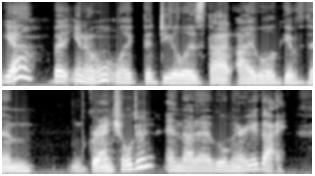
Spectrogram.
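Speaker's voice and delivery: peaceful, accepting, calm, soft, matter-of-fact tone. Retelling what a friend answered about her parents: imitating a calm, matter-of-fact tone. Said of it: "she said it in this, like, very calm".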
